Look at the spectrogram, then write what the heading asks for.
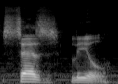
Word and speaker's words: Sexil: Think about the word sexil, which is usually pronounced as says leil. So the H is completely silent and the the X's get pronounced as a Z's.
